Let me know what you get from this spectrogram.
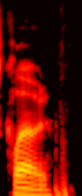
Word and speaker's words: Claude: The tool is called Poe, P-O-E. And the creative writing AI that I prefer is Anthropic's Claude. – Okay. – C-L-A-U-D-E. My French friend said I was saying it wrong, so hopefully I'm saying it right now.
